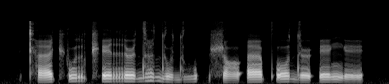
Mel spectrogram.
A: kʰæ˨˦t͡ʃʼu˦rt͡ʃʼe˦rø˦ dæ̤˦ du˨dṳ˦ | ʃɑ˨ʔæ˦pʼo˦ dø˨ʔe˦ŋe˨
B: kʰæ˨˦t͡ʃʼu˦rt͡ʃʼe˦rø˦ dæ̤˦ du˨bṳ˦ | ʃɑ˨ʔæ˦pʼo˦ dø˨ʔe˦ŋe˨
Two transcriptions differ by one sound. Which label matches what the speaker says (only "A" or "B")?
A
